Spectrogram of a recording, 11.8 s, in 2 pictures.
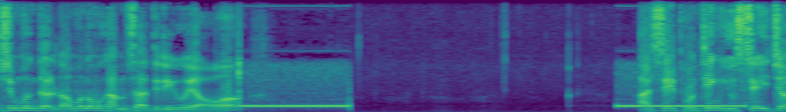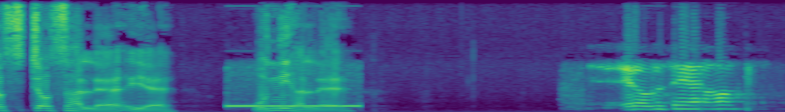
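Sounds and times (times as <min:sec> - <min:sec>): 
speech: 0:00.0 - 0:02.1, 0:04.8 - 0:08.6, 0:10.6 - 0:11.6
telephone dial tone: 0:01.8 - 0:02.6, 0:04.6 - 0:05.6, 0:07.6 - 0:08.6.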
